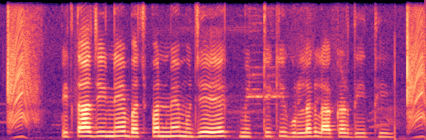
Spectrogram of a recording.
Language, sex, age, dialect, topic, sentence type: Hindi, female, 25-30, Awadhi Bundeli, banking, statement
